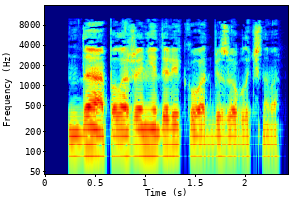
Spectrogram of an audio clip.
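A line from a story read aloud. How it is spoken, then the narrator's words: Quiet agreement. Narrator (Russian): тихо согласился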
